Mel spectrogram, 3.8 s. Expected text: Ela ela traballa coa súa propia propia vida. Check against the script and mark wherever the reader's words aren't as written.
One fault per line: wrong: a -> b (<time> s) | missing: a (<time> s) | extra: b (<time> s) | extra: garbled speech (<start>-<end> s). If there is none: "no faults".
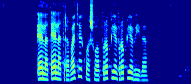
no faults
